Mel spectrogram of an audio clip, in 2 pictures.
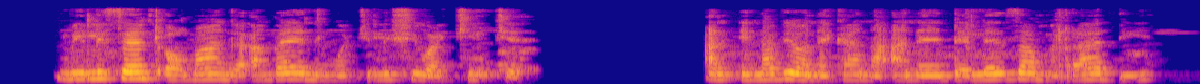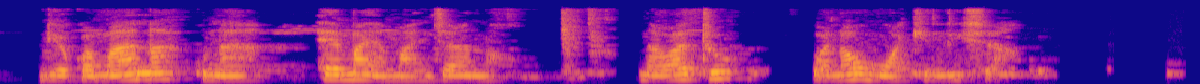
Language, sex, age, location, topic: Swahili, female, 18-24, Mombasa, government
